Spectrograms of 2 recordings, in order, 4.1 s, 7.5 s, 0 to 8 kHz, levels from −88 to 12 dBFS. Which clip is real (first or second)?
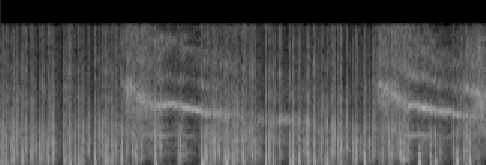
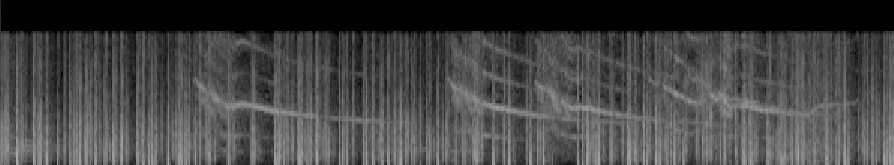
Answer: second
